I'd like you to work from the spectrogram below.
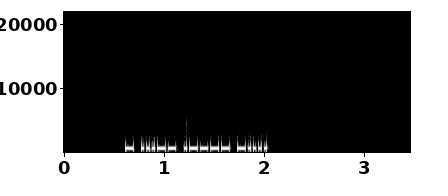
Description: Morse code, heard as a keyed tone, about 44 wpm, 700 Hz. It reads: T316
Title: Numbers - Contest Style - 4-Digit 45wpm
